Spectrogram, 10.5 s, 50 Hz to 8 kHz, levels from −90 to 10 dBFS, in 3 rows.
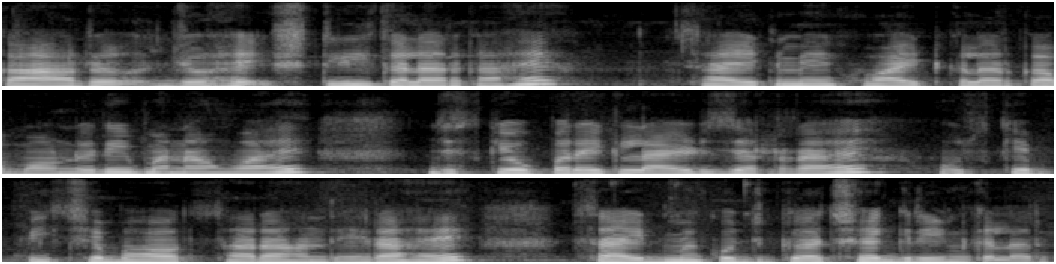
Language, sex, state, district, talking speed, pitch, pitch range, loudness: Hindi, male, Bihar, Gopalganj, 215 wpm, 220 Hz, 210-235 Hz, -21 LUFS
